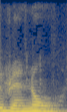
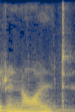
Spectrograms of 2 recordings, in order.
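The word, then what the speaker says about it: Renault: तो हमारा पहला ब्रांड है ये, और इसे हम कहेंगे रेनो, ना कि रेनॉल्ट। ठीक है, अगली बार अगर आप कोई गाड़ी देखें जिस पे ये लिखा हो तो गाइज इसे हम रेनो प्रोनाउंस करेंगे, ना कि रेनॉल्ट प्रोनाउंस करेंगे।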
